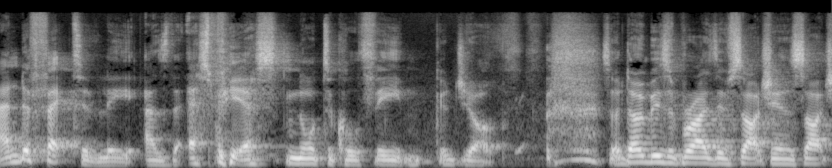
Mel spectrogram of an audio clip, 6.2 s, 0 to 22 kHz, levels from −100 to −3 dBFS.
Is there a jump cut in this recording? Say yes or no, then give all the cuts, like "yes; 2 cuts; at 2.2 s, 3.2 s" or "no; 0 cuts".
no; 0 cuts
